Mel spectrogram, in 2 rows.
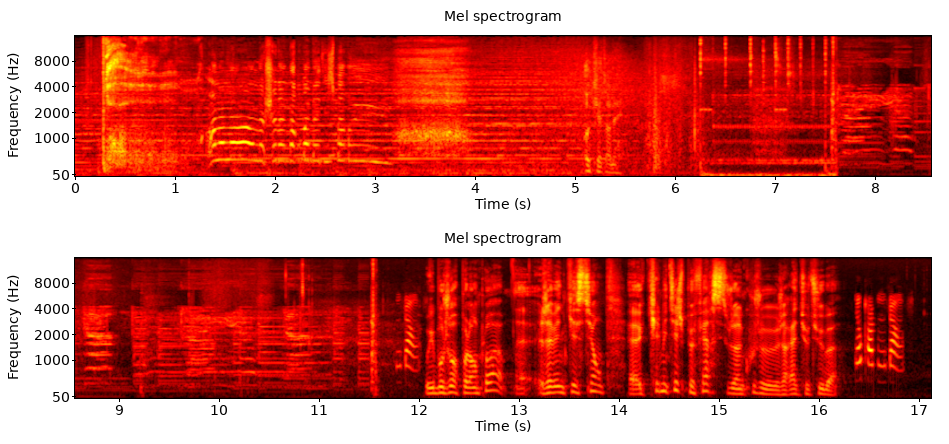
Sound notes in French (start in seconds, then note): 0.2 bruît d'explosion avec la bouche; 6.3 Tonalité téléphonique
